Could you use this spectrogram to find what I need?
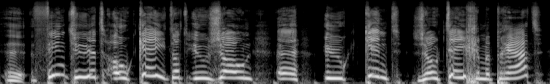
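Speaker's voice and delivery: slow, high-pitched outrage; offended neighbour. Acted. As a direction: demand an answer, slowly and high. Offended neighbour confronts the mother. (verontwaardigd, hoog en traag)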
